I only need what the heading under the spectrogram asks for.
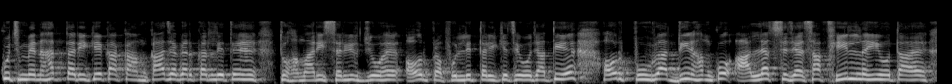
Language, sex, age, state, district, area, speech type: Hindi, male, 30-45, Uttar Pradesh, Jaunpur, rural, spontaneous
